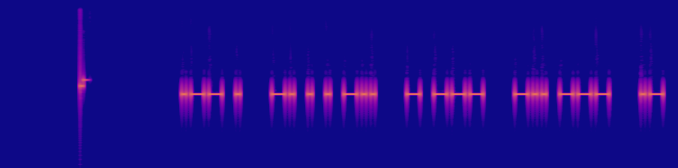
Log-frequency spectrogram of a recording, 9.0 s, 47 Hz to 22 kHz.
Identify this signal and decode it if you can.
Morse code, heard as a keyed tone, about 21 wpm, 700 Hz. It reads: WE NEED TO DO A
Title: Sentences with 7-Word Phrases - 20wpm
